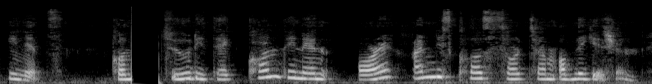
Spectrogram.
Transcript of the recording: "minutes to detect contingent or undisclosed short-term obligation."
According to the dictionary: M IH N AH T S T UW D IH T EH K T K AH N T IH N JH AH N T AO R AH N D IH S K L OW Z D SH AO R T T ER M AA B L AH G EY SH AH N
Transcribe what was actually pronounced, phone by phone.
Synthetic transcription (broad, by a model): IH N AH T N T UW D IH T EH K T K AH N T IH N AH N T AO R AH N D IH S K L OW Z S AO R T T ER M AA B L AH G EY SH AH N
